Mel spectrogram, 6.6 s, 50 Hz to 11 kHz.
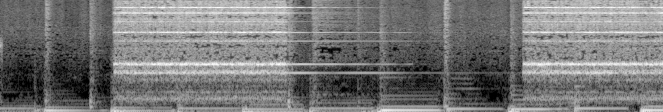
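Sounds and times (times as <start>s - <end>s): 
telephone ringing in bright buzzing bursts: 1.2s - 4.1s, 5.2s - 6.6s.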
